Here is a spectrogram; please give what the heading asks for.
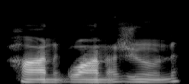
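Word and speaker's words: Hanguang-jun: Hongyang Jun is like Han Guan Jun.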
